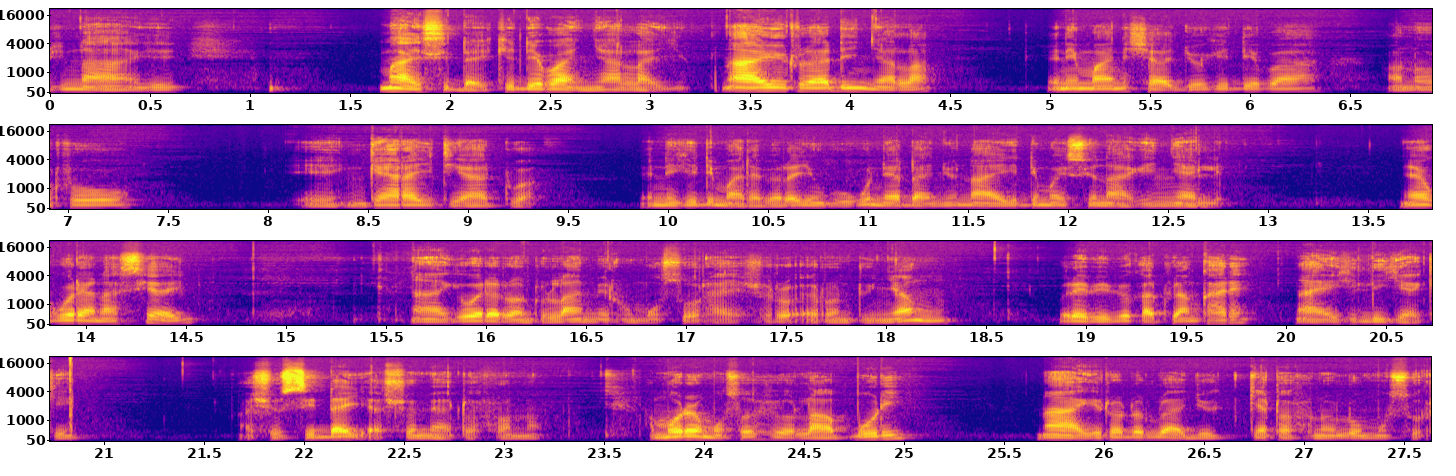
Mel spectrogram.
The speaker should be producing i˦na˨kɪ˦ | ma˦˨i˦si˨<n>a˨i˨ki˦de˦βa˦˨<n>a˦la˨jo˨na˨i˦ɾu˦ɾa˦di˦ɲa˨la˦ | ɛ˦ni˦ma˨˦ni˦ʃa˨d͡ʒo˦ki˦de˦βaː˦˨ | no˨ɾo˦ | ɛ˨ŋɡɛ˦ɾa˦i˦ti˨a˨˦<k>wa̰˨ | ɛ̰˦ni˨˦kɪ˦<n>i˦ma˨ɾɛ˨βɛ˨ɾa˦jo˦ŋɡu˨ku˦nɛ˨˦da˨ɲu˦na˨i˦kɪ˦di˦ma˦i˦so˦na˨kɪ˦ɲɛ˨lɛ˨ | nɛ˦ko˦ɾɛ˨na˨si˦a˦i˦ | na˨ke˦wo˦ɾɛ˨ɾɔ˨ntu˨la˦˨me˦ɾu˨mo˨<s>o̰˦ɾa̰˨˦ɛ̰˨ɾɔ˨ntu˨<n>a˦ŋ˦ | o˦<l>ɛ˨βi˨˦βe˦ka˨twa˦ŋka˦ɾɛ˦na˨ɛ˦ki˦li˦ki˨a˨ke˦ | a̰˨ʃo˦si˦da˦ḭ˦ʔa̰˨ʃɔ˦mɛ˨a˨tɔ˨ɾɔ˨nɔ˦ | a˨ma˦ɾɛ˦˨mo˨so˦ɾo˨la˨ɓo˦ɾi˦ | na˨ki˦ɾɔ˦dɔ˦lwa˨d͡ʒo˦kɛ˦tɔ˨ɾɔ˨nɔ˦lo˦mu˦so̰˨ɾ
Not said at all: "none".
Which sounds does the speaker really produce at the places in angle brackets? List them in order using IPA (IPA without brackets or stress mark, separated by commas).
d, ɲ, t, d, s, ɲ, ɾ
